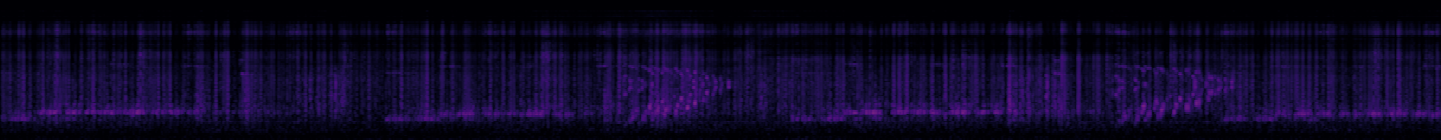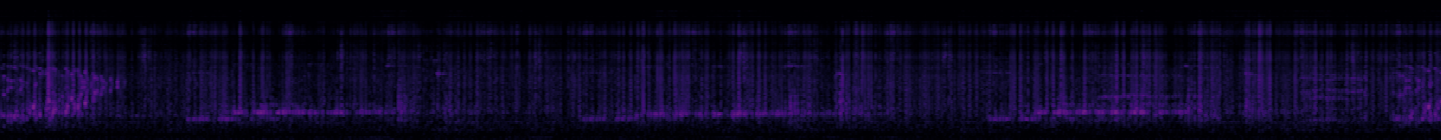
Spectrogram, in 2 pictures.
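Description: Upbeat game music plays steadily.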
